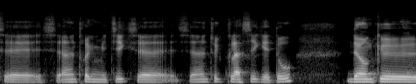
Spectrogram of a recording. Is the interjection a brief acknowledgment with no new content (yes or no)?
yes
